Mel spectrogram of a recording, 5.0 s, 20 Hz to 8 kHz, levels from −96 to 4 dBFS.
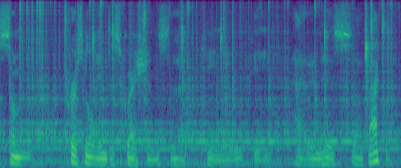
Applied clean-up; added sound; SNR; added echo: none; Sink (filling or washing); 4 dB; none.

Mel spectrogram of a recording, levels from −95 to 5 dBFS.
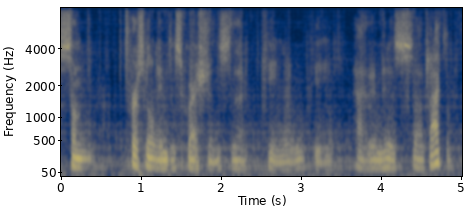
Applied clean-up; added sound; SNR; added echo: neural separator model SepFormer DNS4.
